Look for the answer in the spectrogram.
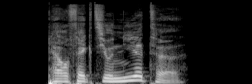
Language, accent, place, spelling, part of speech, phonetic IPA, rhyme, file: German, Germany, Berlin, perfektionierte, adjective / verb, [pɛɐ̯fɛkt͡si̯oˈniːɐ̯tə], -iːɐ̯tə, De-perfektionierte.ogg
- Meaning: inflection of perfektionieren: 1. first/third-person singular preterite 2. first/third-person singular subjunctive II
